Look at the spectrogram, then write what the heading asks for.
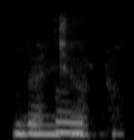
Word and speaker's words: buongiorno: buongiorno। ठीक है। जी। ओके जी। चाओ के स्पेलिंग भी आपने याद करना है।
